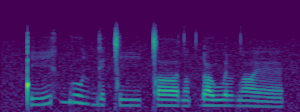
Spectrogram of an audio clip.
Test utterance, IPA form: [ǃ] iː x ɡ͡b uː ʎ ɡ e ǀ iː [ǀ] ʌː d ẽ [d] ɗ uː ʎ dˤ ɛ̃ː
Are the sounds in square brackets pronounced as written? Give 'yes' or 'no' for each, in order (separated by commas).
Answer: yes, yes, no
